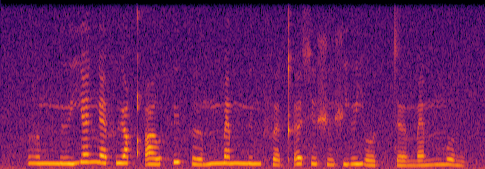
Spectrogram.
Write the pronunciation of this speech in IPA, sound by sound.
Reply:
v ɵ mː ʉ j æ ŋ æ f ʉ qʼ o h y k ɵ mː æ mː y m f œ kʼ œ s y ʃ ʉ ʃ j ʉ j o tː œ m æ mː o ŋ

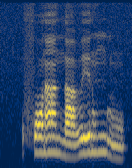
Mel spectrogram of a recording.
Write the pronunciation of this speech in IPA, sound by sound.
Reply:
f ɔ˦ ɾ ã˦ n a˨ β e˦ ɾ ũ˦ ŋ l ũ˨

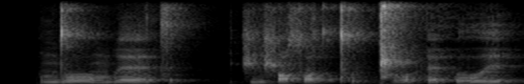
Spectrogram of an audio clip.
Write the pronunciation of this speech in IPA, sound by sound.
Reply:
n d ɔː m b ɛː t͡s | t͡ʃ i ʃ o sˤ uː t͡s tʼ o ɡ͡ǁ ɔ h ɛ h oː ɪ̯

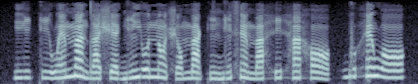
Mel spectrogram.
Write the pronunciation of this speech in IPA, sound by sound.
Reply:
j i˨ k i˨ w ɛ̃˨˦ m ã˦˨ d a˨ ʃ ɛ˨ ɡ ĩ˨˦ j o˦ n ɔ̃˦˨ ʃ ɔ˨˦ m a˦˨ k ĩ˨ ɡ ĩ˨˦ s ɛ̃˦˨ m a˧ h i˦ h ã˦ h ɔ˦˨ | ɡ u˧ h ɛ̃˦ w ɔ˧

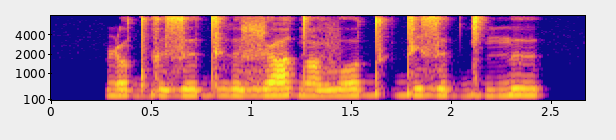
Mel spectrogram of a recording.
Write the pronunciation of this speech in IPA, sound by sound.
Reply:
ɳ o d ɡ ɨ z ɨ d ɦ ɨ ɮ ə˞ dˤ õ v o d | d i z ɨ d ɟ ɐ d n̪ ɨ

